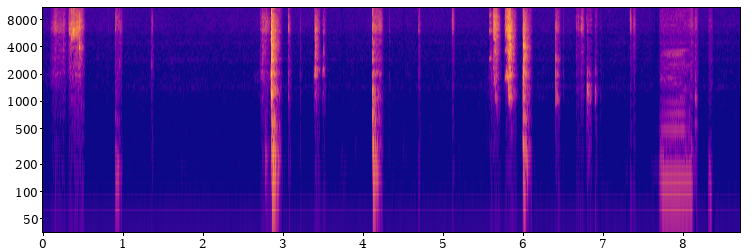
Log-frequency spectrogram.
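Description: Nylon zip-tie tails being snipped off flush with hand cutters: a series of sharp, irregularly spaced clicks, the loudest about three seconds in and several close together near six seconds.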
